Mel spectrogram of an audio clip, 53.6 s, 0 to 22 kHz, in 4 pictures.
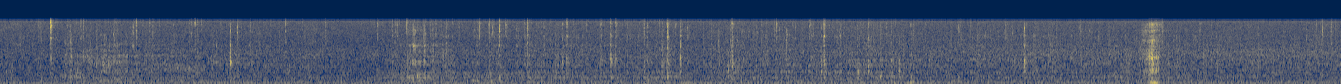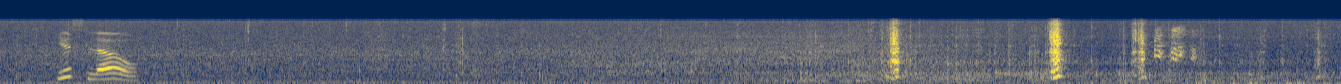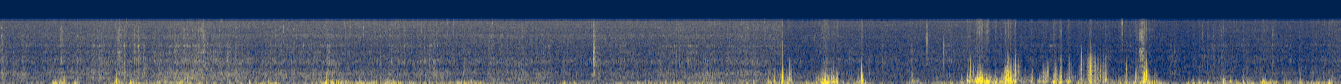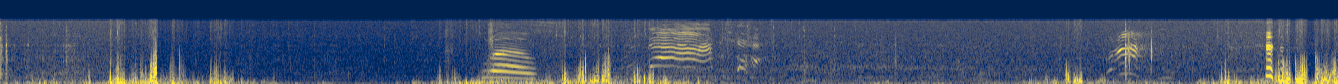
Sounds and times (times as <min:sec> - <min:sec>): Vehicle: 0:00.0 - 0:53.6.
